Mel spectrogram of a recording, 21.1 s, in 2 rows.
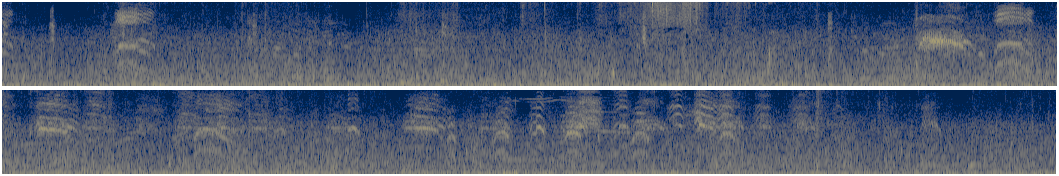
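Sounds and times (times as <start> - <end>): birds calling in arching calls: 0.0 - 1.6, 9.1 - 18.7.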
